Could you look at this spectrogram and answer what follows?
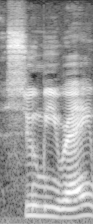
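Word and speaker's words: Sumire: cine lenses so yes they are pronounced Sumi ray which is a Japanese apparently for violet like the flower not the not the color but yeah a lot of people are like oh the zoom ireland's its Natsume ray so if you hear anybody saying that now you know the proper pronunciation but this is what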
